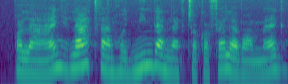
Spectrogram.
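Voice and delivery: ordinary delivery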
